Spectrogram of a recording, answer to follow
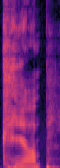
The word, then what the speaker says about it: CAAMP: There's a lot of really great bands, but I was listening to this band Camp. It's spelled CAAMP.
